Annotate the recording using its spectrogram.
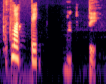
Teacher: There you hear that little bit of silence in the middle of the word. Matti. That means we have a double consonant.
